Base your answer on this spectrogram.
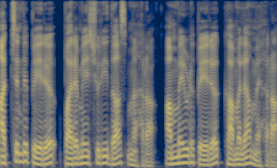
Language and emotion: Malayalam, neutral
